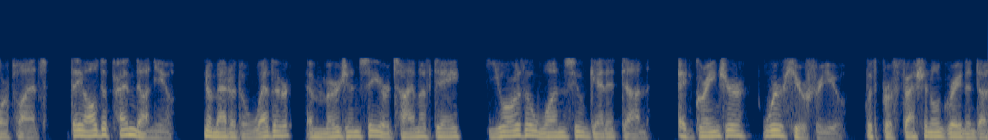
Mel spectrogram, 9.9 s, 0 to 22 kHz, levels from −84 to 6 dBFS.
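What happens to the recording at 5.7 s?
At 5.7 s the speech runs on intact, with no dropout, click or other fault at that moment.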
